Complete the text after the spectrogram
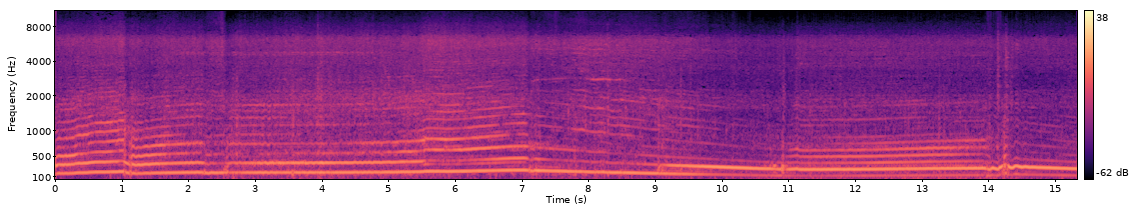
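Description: Gear changes crack sharply between engine notes.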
